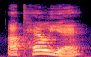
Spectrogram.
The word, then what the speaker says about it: Atelier: in favor of a it's pronounced aier that's a French pronunciation go to Google Translate if you don't believe me Atelier rise and that's atellier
